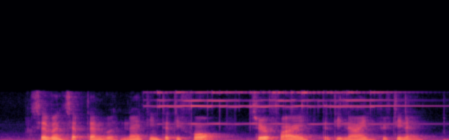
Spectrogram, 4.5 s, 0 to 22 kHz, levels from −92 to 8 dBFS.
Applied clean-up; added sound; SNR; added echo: none; Bell; 16 dB; none.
